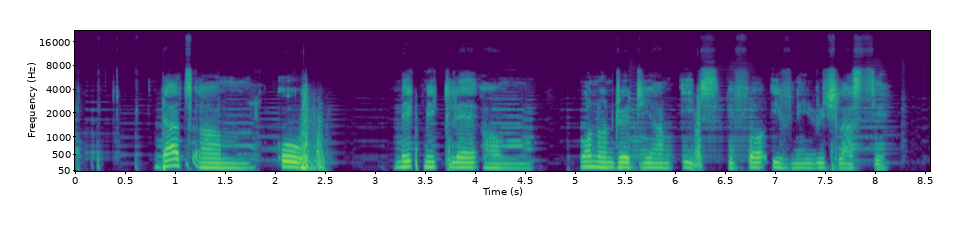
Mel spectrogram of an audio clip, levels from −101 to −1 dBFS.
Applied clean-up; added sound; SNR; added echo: neural mask model RNNoise.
